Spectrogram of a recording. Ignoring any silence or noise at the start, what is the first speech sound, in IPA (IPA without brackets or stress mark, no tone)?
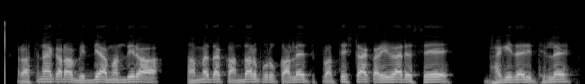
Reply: ɾ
